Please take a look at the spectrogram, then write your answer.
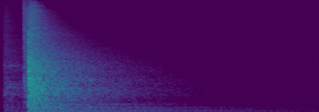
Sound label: Door Heavy Fire Escape Slam Echoe Stereo, Heavy weight door to fire escape; Miscellaneous Doors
